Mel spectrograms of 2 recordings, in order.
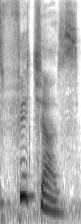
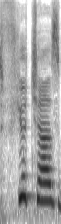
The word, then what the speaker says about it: features: And in the environment, we find different features. Features, not futures, but features.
